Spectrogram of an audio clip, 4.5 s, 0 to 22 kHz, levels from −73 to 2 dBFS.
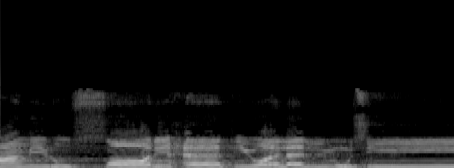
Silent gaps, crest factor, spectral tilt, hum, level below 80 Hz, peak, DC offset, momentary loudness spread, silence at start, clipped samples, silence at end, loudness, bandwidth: none; 16 dB; -5 dB/octave; none; -64 dBFS; -12 dBFS; under 0.1%; 9 LU; 0 s; under 0.1%; 0 s; -27 LUFS; 11 kHz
